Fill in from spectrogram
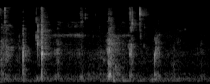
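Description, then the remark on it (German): Wet open-mouthed chewing with repeated smacking and clicking, a series of sharp moist bursts at an uneven rhythm, fairly quiet with no talking. “Ja, ich bin ja mal gespannt, wie man nachher die Schmatzgeräusche dann hören wird.”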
